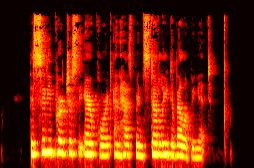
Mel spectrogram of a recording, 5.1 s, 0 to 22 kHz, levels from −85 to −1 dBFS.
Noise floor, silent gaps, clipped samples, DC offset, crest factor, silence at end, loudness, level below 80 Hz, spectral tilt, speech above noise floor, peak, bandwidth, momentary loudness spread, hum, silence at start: -68 dBFS; none; under 0.1%; under 0.1%; 18 dB; 0.55 s; -17 LUFS; -60 dBFS; -3 dB/octave; 51 dB; -2 dBFS; 16.5 kHz; 16 LU; none; 0.6 s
